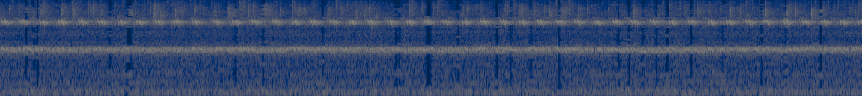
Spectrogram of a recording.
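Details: Crickets chirping at night, a high, pulsing, bell-like trill repeating about four times a second, even and continuous throughout.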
